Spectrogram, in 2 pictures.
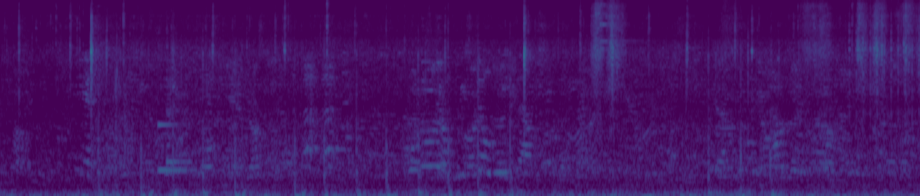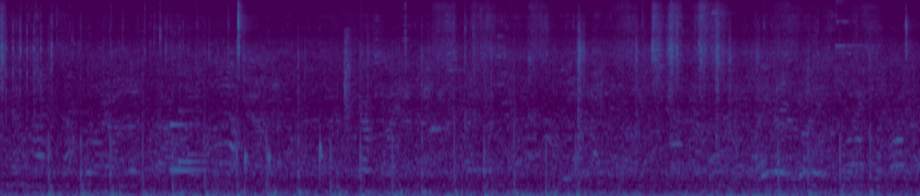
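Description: A fire crackles in a hearth.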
